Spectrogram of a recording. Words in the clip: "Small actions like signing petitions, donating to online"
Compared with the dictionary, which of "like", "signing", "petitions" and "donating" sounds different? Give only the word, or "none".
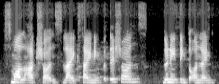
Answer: petitions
